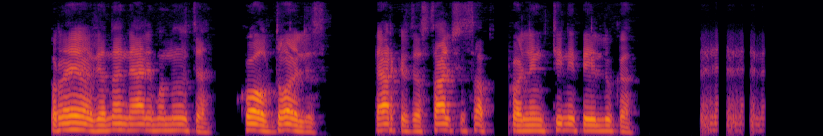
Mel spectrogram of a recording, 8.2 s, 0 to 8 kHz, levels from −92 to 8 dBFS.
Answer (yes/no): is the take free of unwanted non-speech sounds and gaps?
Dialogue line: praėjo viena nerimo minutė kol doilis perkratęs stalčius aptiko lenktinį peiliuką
no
